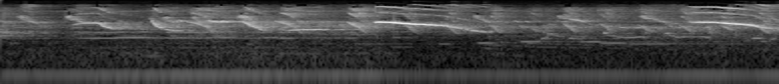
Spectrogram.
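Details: Javan white-eye singing as a lure for a bird reluctant to sing: continuous, rapid series of descending high whistles with a few louder clear slurs, over a steady low hum.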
